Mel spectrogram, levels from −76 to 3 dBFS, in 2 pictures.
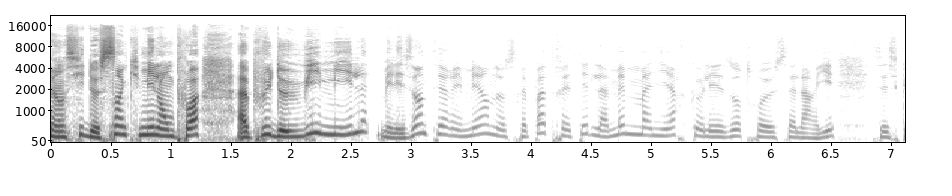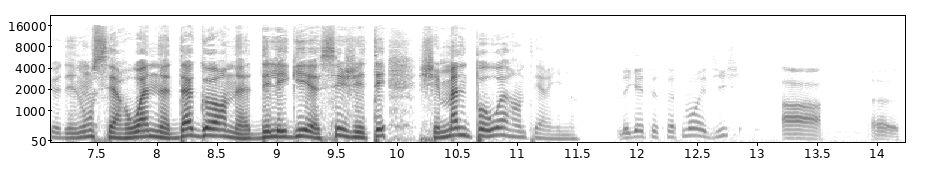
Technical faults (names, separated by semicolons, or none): zipper noise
